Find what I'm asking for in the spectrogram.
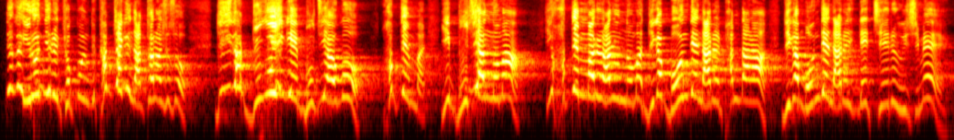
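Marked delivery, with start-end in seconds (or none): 2.7-11.9 loud, raised-pitch dressing-down; acted divine outburst; angry scolding. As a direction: berate an insolent underling. God scolding Job in blunt words.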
